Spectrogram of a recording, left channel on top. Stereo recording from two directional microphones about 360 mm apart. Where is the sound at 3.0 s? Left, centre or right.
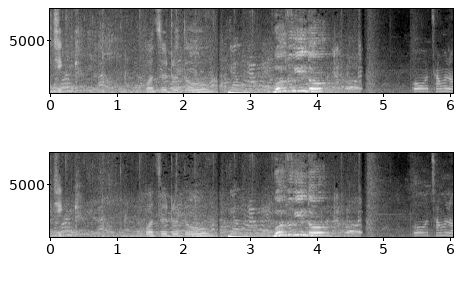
Centre.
